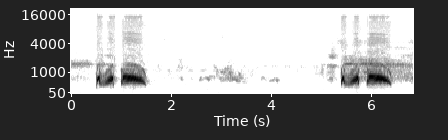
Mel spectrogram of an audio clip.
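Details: Spotted dove decoy cooing persistently to attract wild doves. Two identical phrases about five seconds apart, each a quick wavering note followed by a longer, falling, buzzy coo, with quiet between them.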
